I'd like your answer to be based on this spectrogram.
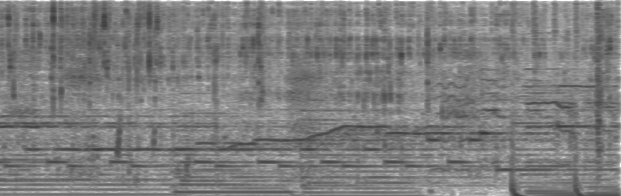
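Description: A small mountain waterfall stream trickles and drips close by in a steady, quiet flow. A few sharper splashes and pours break in toward the end.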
